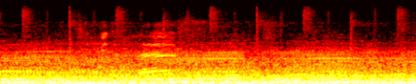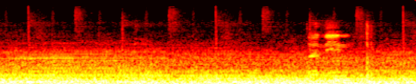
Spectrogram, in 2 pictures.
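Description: Toyota GR Corolla engine pulling hard at full throttle on a track, a loud, continuous dense roar that holds steady throughout, with faint tyre or wind noise layered on top.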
